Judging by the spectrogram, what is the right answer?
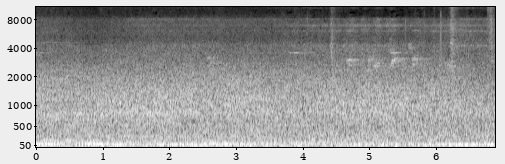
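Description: Steady outdoor background noise with a low rumble, with a few faint clicks in the second half.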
